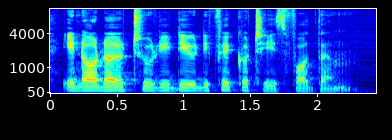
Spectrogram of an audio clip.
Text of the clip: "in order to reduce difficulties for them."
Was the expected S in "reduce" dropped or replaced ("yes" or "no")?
yes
